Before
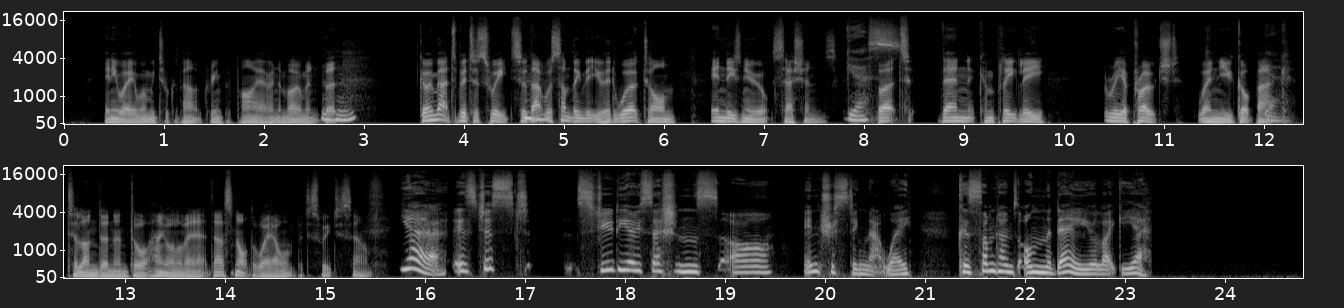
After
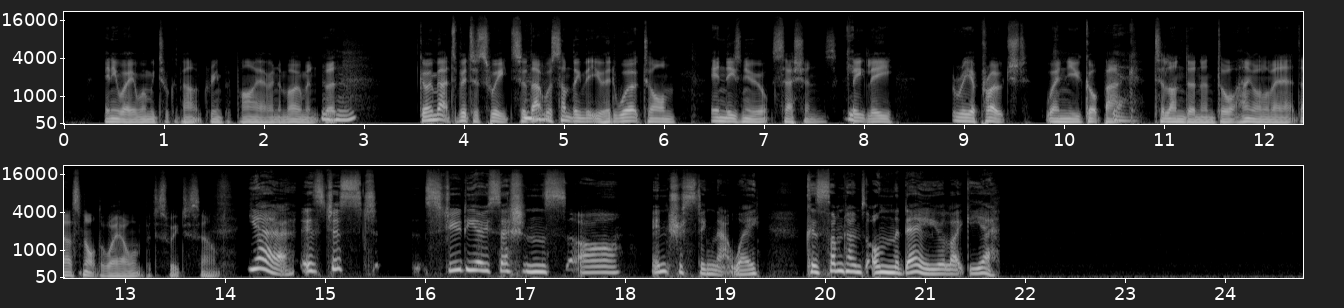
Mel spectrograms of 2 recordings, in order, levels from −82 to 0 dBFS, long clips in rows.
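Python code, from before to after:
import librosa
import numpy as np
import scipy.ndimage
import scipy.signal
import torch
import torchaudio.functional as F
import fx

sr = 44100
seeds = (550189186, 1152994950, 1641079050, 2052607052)

y = fx.edit(x, sr, fx.cut(start_s=7.89, length_s=1.52), tone=tone)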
